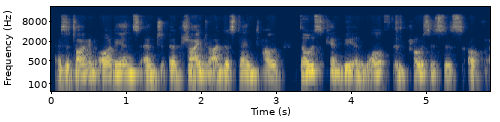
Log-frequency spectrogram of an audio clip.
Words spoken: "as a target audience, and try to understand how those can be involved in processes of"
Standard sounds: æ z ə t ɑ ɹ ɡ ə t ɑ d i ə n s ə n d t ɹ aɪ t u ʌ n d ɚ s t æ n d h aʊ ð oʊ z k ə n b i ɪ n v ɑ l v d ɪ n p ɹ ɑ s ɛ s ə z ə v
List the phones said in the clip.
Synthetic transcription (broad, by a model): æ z ə t ɑ ɹ ɡ ə t ɑ d i ə n s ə n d t ɹ aɪ t u ʌ n d ɚ s t æ n d h aʊ ð oʊ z k ə n b i ɪ n v ɑ l v d ɪ n p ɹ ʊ s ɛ s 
